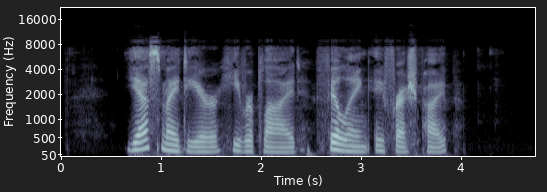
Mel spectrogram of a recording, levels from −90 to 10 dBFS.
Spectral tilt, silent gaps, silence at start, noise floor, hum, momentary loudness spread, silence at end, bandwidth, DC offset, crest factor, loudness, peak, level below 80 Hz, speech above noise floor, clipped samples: -3 dB/octave; none; 0.65 s; -64 dBFS; none; 10 LU; 0.9 s; 10.5 kHz; under 0.1%; 20 dB; -20 LUFS; -2 dBFS; -56 dBFS; 43 dB; under 0.1%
